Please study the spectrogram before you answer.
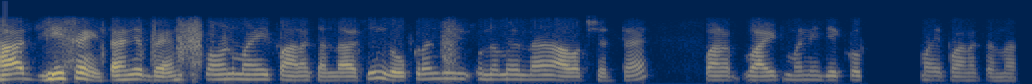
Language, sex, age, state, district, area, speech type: Sindhi, male, 18-30, Gujarat, Kutch, urban, conversation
